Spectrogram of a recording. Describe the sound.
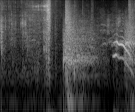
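A hockey shot called the J shot: a sharp crack of stick against puck rings out near the middle, standing out over a noisy background.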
